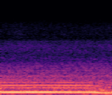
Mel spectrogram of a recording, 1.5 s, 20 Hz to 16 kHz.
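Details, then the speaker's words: 2005 Honda Accord CM7 on a test drive after a steering repair, new BC Racing coilovers and alignment: steady low road and engine rumble with no suspension clunks. Rides much smoother than before with the bad coilovers. "so much smoother you know it would have stopped clunking already"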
